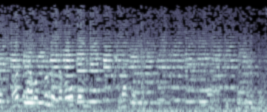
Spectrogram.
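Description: Indistinct men's voices talking over one another, over a steady drone of several held tones.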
